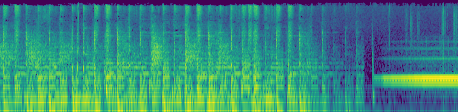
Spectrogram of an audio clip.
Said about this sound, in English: Yes, there's our dial tone. And that means we're going to be exploring the phone network in just a couple of seconds.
